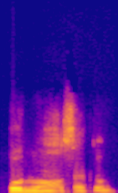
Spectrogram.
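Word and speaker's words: كُرَّاسَةٌ: হাদিহি কুররাসাতুন, কুররাসাতুন, রায়ের পরে একটা ছোট্ট টান হবে। হাদিহি কুররাসাতুন, হাদিহি কুররাসাতুন।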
